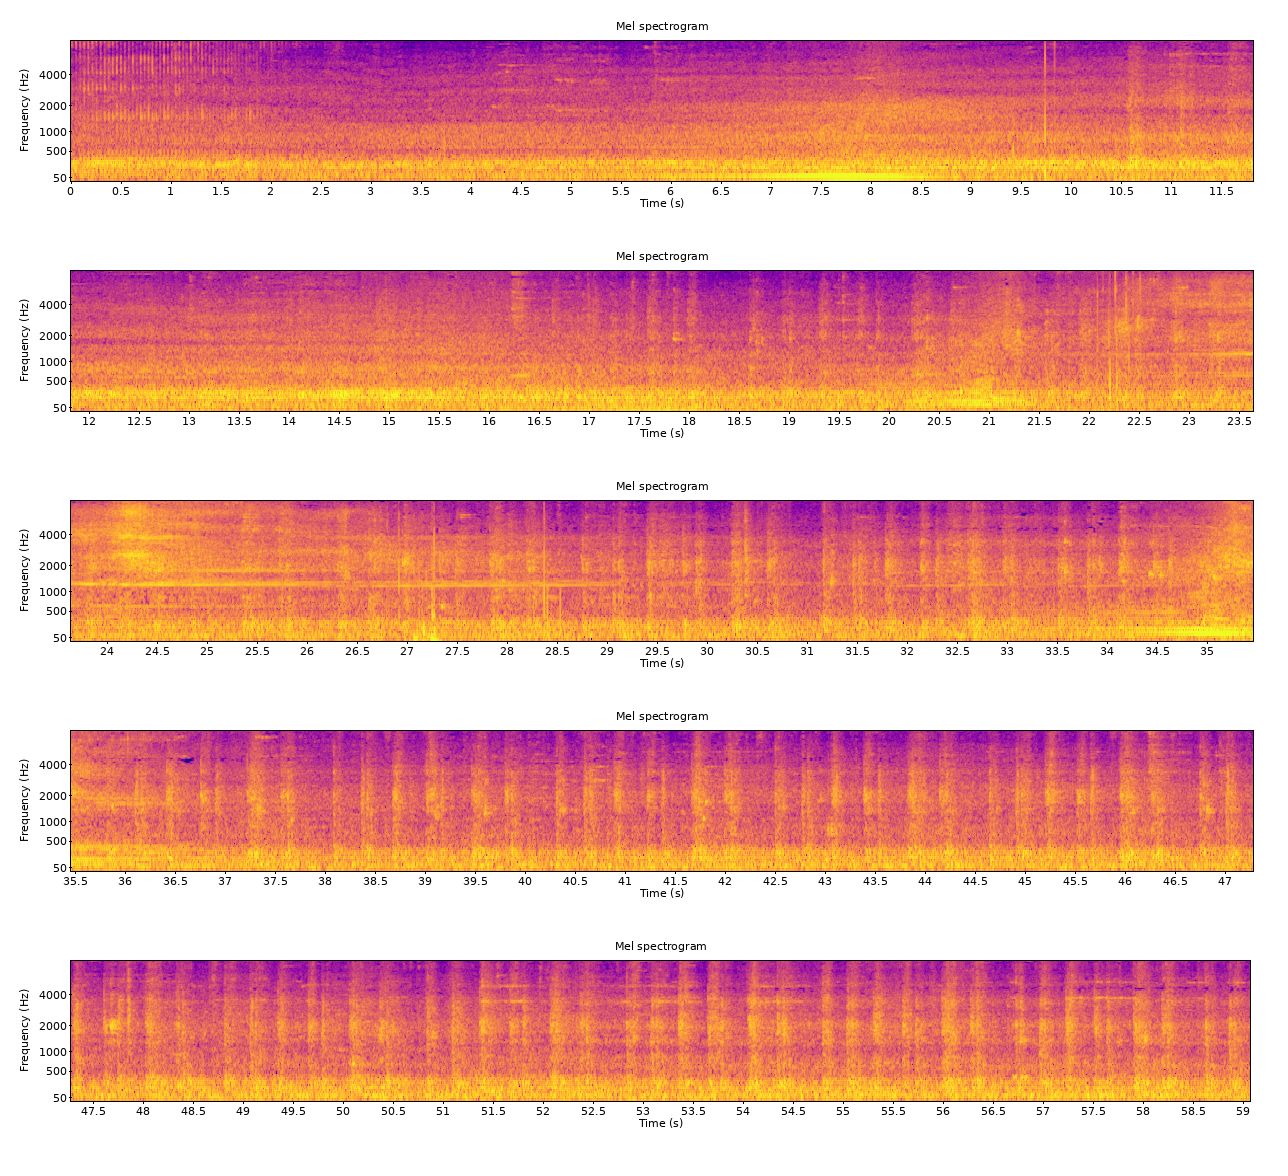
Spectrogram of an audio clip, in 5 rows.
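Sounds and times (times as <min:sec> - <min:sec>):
wheels clacking over rail joints: 0:00.0 - 0:03.2, 0:04.1 - 0:59.0
train wheels rumbling on rails: 0:00.0 - 0:59.0
deep rumble: 0:17.2 - 0:31.8
high wheel squeal: 0:20.3 - 0:38.0.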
